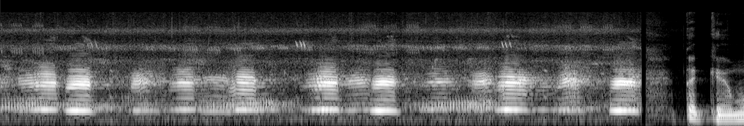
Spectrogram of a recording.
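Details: Rainy-season frog chorus from rural countryside. Bouts of nasal, buzzy croaks arrive in quick clusters about once a second, steady and overlapping. A brief human voice cuts in at the very end.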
